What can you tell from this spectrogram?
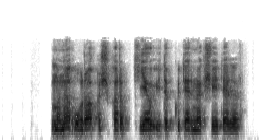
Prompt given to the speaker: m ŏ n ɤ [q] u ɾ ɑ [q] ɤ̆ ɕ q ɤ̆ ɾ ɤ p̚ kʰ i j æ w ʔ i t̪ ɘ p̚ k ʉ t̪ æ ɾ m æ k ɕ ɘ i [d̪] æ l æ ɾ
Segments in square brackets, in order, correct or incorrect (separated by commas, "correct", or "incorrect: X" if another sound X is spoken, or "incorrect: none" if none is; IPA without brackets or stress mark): incorrect: ʔ, correct, incorrect: t̪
